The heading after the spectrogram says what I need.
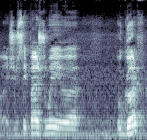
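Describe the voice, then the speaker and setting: A man with a high voice leads a study class in a roomy space. He stands some way off the mic, with a faint hum behind him. He reads a passage, unpacks it, and keeps asking his listeners whether they follow. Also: flat delivery, slow pace, a little mellow. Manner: reads a passage, then explains it with questions to the group. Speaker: Torah class teacher. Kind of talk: reading Hebrew text and explaining in French. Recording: echoey room, distant mic, faint background noise.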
